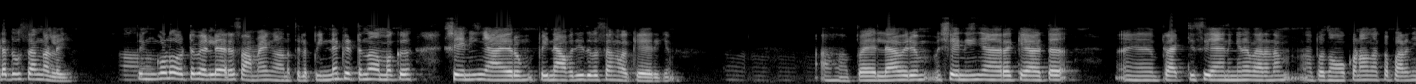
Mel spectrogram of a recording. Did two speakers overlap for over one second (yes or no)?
no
